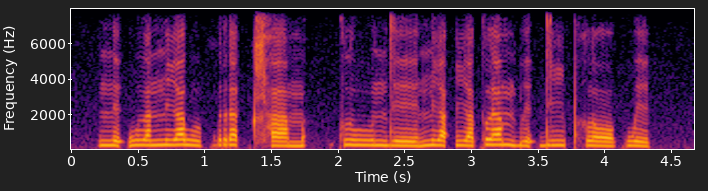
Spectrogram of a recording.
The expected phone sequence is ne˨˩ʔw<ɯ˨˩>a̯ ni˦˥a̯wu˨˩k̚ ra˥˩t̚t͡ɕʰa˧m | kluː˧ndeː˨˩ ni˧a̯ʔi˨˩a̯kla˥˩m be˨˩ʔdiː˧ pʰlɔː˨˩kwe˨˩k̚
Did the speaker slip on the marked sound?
yes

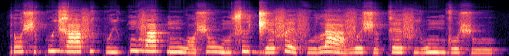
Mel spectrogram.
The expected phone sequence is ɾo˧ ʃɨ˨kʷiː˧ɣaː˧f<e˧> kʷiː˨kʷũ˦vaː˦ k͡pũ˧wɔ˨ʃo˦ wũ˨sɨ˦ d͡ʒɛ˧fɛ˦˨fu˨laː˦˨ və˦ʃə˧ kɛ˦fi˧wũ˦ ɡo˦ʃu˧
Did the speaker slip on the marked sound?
yes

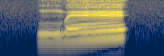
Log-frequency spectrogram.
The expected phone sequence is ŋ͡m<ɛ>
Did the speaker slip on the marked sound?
no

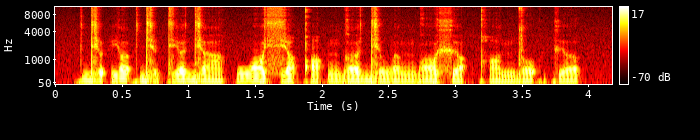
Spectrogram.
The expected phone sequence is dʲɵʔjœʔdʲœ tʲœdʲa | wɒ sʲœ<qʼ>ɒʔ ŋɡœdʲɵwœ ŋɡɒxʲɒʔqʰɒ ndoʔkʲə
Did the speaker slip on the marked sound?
no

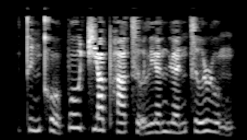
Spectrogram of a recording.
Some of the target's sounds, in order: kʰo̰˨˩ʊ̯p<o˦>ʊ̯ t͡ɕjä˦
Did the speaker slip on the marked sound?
no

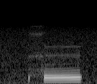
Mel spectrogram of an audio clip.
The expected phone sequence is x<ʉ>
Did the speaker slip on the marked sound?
no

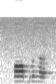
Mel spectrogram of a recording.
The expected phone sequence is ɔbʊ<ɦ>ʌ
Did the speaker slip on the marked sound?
no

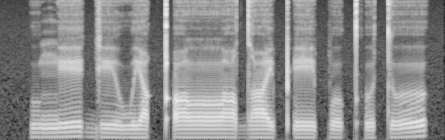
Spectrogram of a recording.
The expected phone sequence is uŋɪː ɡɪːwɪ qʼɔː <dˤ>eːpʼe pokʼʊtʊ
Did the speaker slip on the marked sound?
no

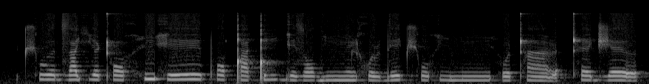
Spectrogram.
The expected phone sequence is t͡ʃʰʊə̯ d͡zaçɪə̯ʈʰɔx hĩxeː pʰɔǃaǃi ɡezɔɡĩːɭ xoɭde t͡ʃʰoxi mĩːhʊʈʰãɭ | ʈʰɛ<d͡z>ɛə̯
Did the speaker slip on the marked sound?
yes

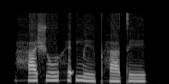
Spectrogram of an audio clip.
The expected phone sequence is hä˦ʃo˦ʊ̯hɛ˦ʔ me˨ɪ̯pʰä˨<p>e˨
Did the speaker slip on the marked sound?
yes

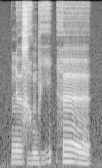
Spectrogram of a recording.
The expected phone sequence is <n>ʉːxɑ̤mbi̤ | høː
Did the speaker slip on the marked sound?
no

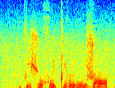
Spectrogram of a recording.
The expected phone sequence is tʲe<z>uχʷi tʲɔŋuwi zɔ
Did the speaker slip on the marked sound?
yes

